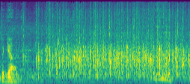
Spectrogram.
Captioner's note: applause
